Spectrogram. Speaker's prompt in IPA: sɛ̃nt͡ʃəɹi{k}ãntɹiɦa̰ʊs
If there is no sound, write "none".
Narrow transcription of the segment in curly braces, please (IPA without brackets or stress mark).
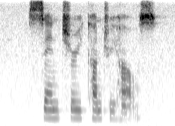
kʰ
